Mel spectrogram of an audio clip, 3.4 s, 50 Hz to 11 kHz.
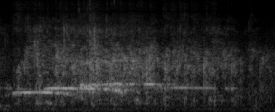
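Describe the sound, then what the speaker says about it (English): Applause from the audience at the 2019 AIFF awards ceremony, a steady wash of clapping that swells early and fades toward the end, with a faint sustained tone running beneath. "Round of applause for Andrew."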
